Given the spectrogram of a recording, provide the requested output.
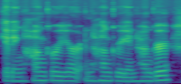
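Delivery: breathy whispered list; a half-whispered retelling, trailing off. Retold or imitated. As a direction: let it fade to a whisper. Tells of growing hunger.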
